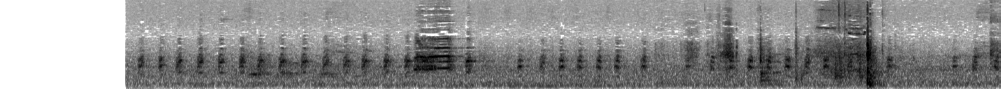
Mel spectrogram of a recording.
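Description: A chicken clucking in a quick, steady run of short notes, about five a second, with a louder drawn-out call about four seconds in. A single sharp click near the end is the loudest sound.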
